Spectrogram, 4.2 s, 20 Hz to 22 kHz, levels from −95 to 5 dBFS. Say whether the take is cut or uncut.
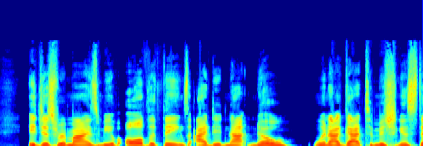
cut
